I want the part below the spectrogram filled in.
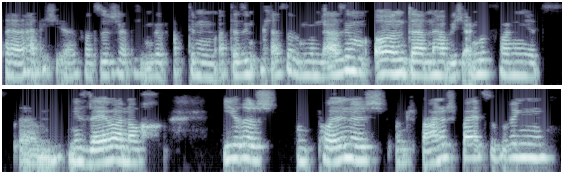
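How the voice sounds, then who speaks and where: A woman in her thirties, a native Bulgarian speaker, talking in an interview with many pauses and fillers. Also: medium pitch, flat delivery, vocal fry, darkish tone, breathy edge, lo-fi sound. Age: 30s. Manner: hesitant, many fillers and restarts. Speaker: interview guest. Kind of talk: casual interview talk.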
